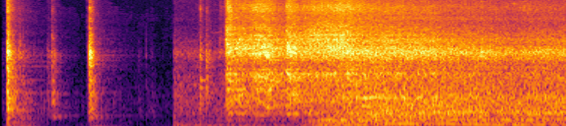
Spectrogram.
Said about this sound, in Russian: Мы сели в автомобиль, и машина медленно двинулась вверх по дороге.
